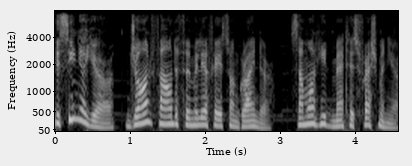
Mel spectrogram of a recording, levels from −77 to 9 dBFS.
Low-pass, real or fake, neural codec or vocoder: 7.2 kHz; real; none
